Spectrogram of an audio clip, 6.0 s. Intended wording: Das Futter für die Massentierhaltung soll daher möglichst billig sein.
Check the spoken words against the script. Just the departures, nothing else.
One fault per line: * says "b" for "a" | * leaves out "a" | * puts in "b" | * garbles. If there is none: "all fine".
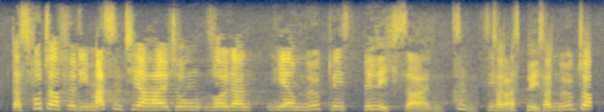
* garbles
